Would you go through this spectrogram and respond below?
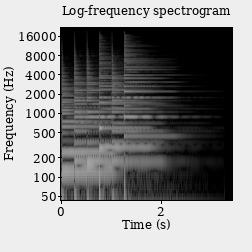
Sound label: B Minor 7th Flat 5th B Guitar, chord; arpeggiated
